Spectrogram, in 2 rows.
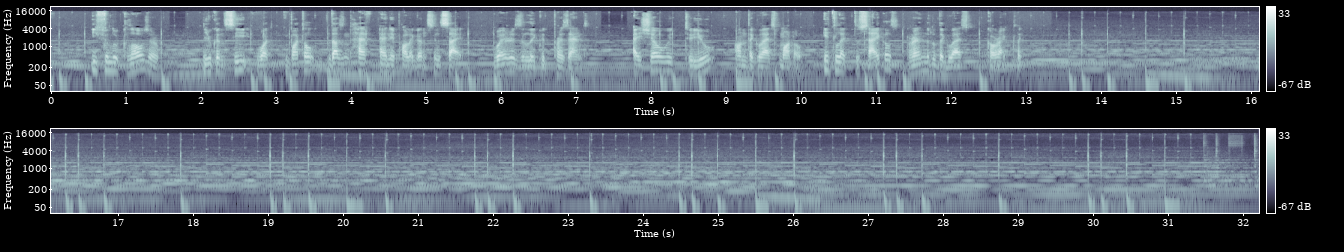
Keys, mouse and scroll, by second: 2.0 middle click, 6.0 right click, 7.2 KP_Decimal, 9.1 KP_1, 10.0 z, 11.6-12.0 scroll up 1, 12.2 scroll up 1, 14.2 shift+middle click, 17.5-18.4 scroll up 5, 18.5 shift+middle click, 26.6-27.1 scroll down 2, 27.1 shift+middle click, 27.9 shift+middle click, 29.1-29.8 scroll up 2, 30.5 right click, 31.3 middle click.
